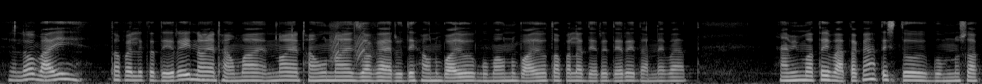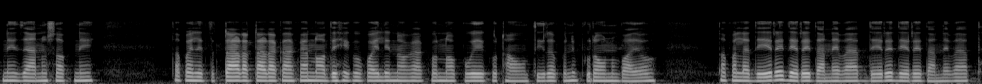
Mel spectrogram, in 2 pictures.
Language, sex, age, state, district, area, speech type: Nepali, female, 60+, West Bengal, Jalpaiguri, urban, spontaneous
